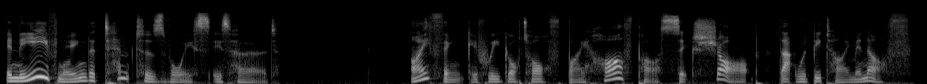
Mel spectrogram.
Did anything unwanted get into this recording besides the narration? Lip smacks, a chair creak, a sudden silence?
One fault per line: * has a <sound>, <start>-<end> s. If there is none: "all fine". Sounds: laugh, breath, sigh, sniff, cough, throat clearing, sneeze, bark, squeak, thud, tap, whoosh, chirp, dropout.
all fine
